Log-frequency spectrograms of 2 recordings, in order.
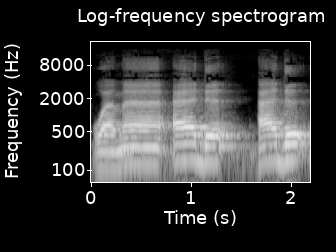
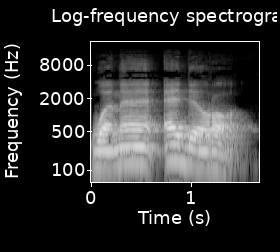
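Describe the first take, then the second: First: The d bounces heavily and is repeated. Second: The d bounces lightly and flows on. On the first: The speaker calls it wrong. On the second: The speaker calls it right.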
